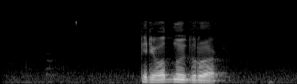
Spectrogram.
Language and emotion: Russian, neutral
